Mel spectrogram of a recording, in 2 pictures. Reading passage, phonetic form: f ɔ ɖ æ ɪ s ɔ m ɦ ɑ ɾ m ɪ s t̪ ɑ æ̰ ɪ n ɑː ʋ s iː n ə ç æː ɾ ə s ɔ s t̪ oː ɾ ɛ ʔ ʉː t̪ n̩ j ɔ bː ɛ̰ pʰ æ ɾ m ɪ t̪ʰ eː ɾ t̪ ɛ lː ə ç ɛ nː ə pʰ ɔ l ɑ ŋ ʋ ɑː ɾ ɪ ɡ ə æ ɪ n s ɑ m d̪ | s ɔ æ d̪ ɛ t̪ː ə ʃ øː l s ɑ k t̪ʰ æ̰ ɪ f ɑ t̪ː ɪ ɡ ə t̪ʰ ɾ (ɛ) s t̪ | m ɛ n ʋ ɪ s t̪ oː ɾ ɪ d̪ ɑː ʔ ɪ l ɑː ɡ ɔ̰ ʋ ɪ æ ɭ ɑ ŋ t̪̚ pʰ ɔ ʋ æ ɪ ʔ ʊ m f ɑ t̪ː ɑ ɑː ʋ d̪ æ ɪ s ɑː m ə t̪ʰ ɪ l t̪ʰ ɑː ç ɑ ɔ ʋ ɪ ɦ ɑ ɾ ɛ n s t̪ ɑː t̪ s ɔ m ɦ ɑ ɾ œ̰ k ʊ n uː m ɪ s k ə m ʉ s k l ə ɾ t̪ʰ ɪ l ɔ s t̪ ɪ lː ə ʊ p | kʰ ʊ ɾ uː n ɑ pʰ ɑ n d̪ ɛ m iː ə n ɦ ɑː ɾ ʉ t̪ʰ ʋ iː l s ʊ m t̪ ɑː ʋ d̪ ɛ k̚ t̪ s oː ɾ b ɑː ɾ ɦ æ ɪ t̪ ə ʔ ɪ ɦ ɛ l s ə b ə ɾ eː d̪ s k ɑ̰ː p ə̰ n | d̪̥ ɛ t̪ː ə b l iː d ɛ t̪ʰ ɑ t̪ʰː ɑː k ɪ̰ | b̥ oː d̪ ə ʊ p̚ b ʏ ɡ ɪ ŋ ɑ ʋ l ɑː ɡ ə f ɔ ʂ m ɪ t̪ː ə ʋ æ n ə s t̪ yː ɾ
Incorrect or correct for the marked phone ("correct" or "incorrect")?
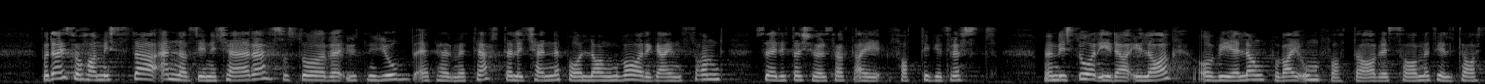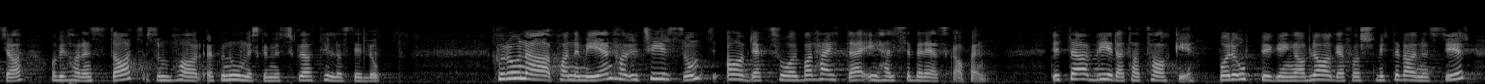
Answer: incorrect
